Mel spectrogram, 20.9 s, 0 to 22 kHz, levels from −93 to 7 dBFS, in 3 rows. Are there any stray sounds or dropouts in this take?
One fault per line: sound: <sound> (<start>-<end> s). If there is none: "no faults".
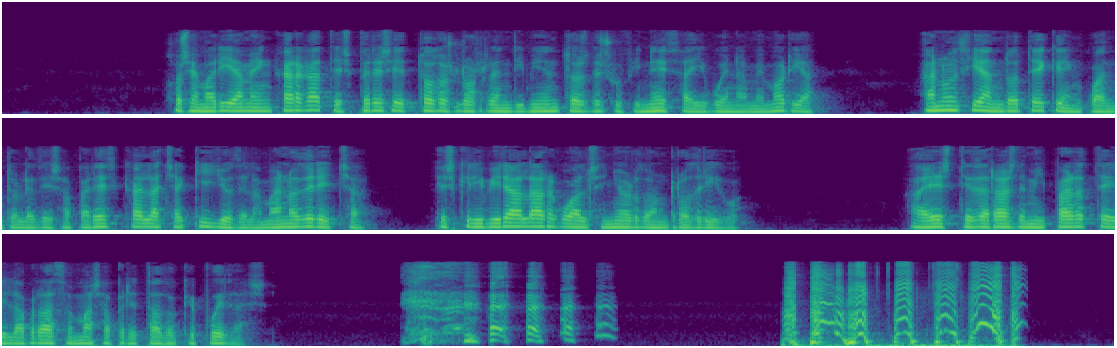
sound: laugh (16.4-17.8 s)
sound: squeak (18.8-20.3 s)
